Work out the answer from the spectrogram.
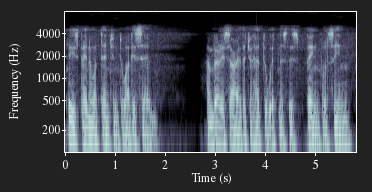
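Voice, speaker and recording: An actor playing a coolly polite, sinister blind man in a 1940s radio thriller, speaking formally and with measured politeness. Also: low voice, steady tone, dry recording. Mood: smoothly polite. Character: courteous, sinister blind brother ruling an isolated house. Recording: dull old 1940s radio recording.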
